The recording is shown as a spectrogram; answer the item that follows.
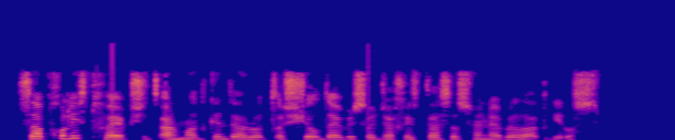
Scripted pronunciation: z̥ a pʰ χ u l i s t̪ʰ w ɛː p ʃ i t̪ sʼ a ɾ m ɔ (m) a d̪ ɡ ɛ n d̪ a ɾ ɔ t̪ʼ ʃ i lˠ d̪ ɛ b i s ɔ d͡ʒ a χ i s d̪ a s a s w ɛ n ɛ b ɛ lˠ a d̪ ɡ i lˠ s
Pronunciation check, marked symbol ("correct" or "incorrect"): incorrect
